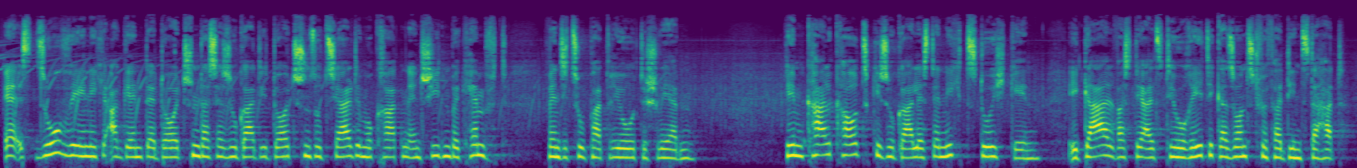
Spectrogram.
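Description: A woman's voice: medium pitch, steady tone, moderate pace, slight background noise, natural voice. An actress playing a scornful, argumentative revolutionary woman who lectures bitingly in a German radio drama. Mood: combative. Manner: didactic, biting.

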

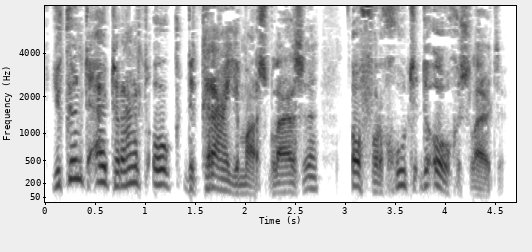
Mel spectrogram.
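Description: Man reading as a grave old detective, husky voice. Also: mid-range voice, wildly swooping pitch, darkish tone, no echo, pitched above the performer's own voice, exaggerated voice. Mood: lecturing. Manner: grave, measured, lecturing. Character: old male police detective, solemn, philosophical, gentle. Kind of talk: audiobook character dialogue.

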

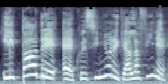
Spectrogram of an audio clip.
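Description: A woman's voice: very high voice, lively intonation, unhurried. A woman performing a comic monologue in a theatrical, mock-solemn, exaggerated way. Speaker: actress and comedian performing her own monologue.

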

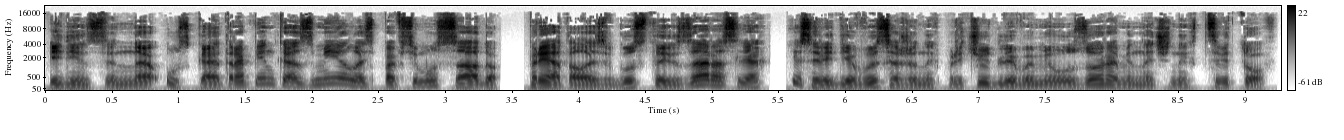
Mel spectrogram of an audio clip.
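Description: A man narrating a first-person fantasy detective audiobook in a measured, literary storytelling manner. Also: fairly low pitch, lively intonation, dry recording, studio quality.

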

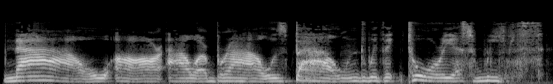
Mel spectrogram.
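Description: A woman voicing a cruel male stage king who declaims Shakespearean verse in a slow, drawn-out, hammy way. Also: low-pitched, fairly even intonation, bright, forceful tone, husky, dull audio, heavily acted. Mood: grand declaiming.

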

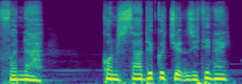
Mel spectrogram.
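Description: A man's voice: on the high side, normal speed, a little mellow, no room sound, soft background music, pitched above the performer's own voice, natural voice. A man voicing a panicked middle-aged mother who wails and sobs over her son. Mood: alarmed. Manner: frantic, wailing, sobbing.

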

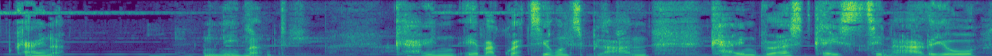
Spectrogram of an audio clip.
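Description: A man narrating a radio drama in a grave, measured, solemn way. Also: medium pitch, darkish tone. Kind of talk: slow, solemn literary narration.

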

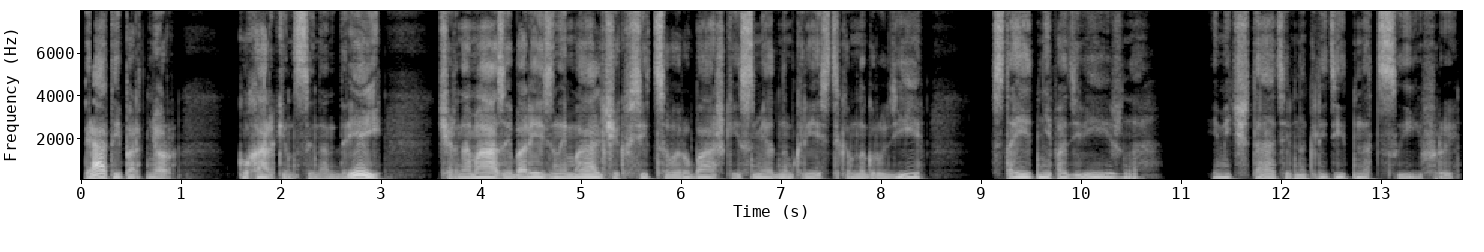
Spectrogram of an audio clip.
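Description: A man narrating a children's story as an audiobook, reading expressively in deliberate, measured phrases. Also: low-pitched, expressive, gravelly, slightly rough, dry recording, clean studio sound.

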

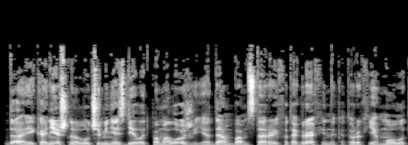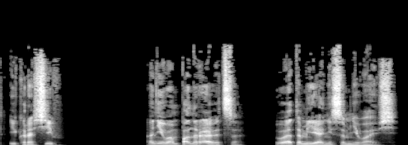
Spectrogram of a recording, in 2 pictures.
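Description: Man as a vain, courteous old gentleman, lively intonation. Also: low voice, normal speed. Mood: courteous, pleased. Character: courteous, self-assured old male letter writer, vain. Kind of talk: audiobook reading of a character's letter.

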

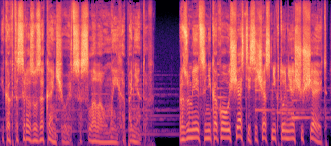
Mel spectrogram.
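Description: A man's voice: fairly high pitch, fairly quick. A man telling a dramatized first-person story as a radio presenter, theatrically, savouring short phrases. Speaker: writer and presenter of the programme. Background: loud music bed.

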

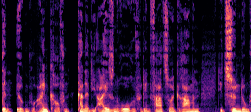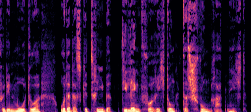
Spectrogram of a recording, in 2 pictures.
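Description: A man reading a scripted documentary narration with deliberate, emphatic phrasing. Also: fairly low pitch, expressive, husky, no echo, clean studio sound.

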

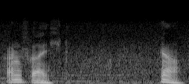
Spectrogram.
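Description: Drily polite, lowish-voiced painter. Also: male voice, expressive, vocal fry, heavily acted. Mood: dry, unruffled. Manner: dry, polite, unhurried irony. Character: peaceable, unworldly male landscape painter, drily unruffled. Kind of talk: 1950s German radio play acting. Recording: noisy 1950s radio drama recording.

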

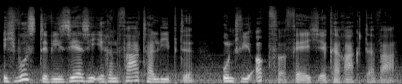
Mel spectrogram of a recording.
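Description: An actor playing an earnest, courteous young gentleman who narrates and speaks in a formal, measured way in a German literary radio drama. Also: mid-range voice, lively intonation, a little hiss or hum, natural voice. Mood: troubled.

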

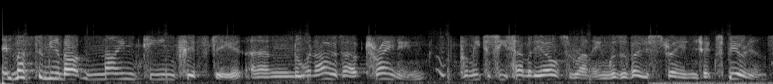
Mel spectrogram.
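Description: A man's voice: high-pitched, animated, normal speed, over music. An older man recalling past experiences in a spoken reminiscence. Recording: dull, noisy archive interview recording.

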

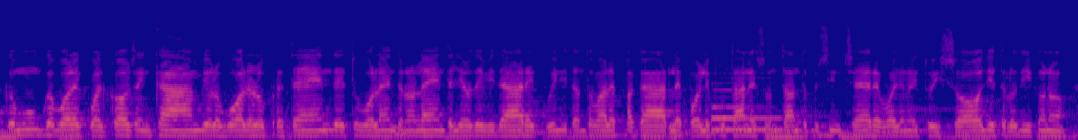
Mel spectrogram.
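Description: A woman's voice: low voice, close to an everyday voice. A woman playing a brash, bitter, boastful womanising divorced salesman in a theatrical monologue, with colloquial, crude, volatile delivery and rhetorical questions. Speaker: stage monologue performer. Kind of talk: theatrical monologue addressed to audience.

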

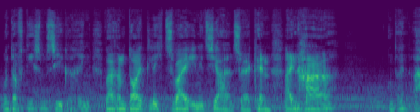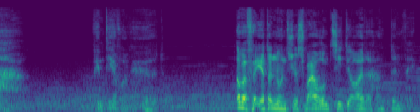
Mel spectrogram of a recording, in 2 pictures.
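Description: An actor playing a defiant religious reformer in a German radio play, biting, sarcastic and deliberate. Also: male voice, medium pitch, animated, creaky, over music. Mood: measured, accusing. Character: defiant, sardonic religious reformer confronting his accuser.

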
